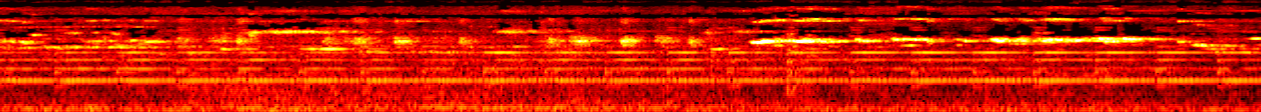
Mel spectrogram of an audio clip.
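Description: Covered hopper cars of a freight train rolling through a grade crossing, wheels rumbling steadily, while the crossing bell rings. From about five seconds in a high wheel squeal rises over the rumble.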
